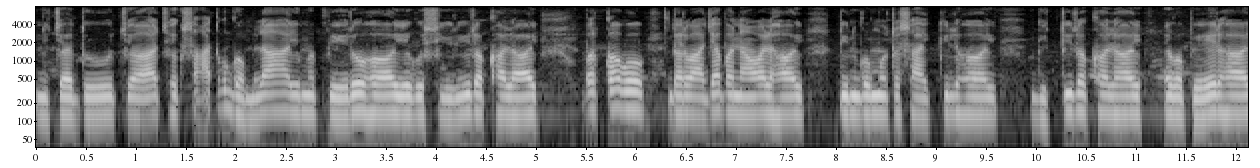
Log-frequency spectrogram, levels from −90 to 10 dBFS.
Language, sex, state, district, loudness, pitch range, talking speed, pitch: Bajjika, male, Bihar, Vaishali, -16 LUFS, 125-135 Hz, 145 wpm, 130 Hz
